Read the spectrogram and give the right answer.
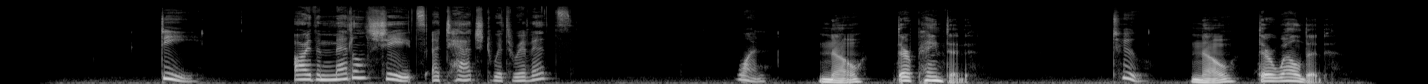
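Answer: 2: No, they're welded.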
